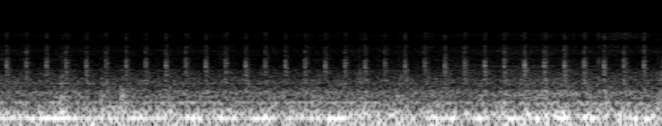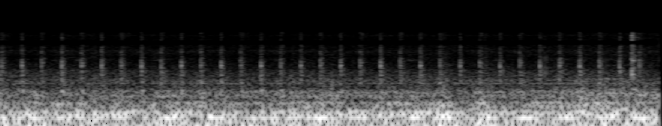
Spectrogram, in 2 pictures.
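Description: Diesel locomotive engine running steadily, heard from inside the cab: a low throb with an even, fast ticking over it at about four or five ticks a second.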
